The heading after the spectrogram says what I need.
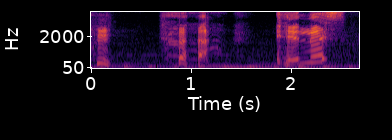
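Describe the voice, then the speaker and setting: A frail, obsessive scientist from a video game. His high voice swings widely as he pleads anxiously and haltingly, in long reverb over music. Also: lively intonation, fairly bright tone, heavily acted. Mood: bitter, incredulous.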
